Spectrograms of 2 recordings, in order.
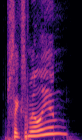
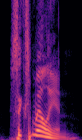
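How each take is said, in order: First: High, rising incredulous question; mock disbelief. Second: Said in the usual way. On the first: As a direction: act shocked by the number, voice jumping up.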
